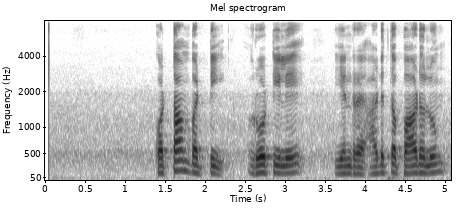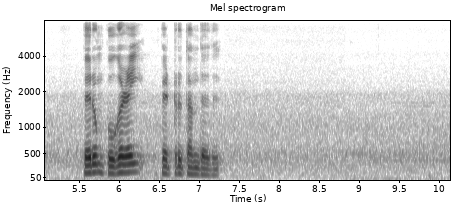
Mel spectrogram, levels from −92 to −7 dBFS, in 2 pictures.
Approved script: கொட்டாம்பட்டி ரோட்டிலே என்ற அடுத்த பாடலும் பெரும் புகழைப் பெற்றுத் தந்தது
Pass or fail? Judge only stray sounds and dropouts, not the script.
pass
